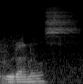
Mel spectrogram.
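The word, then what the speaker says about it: Ouranos: you want me to pronounce it in the Greek fashion uranos wiy edes are so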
